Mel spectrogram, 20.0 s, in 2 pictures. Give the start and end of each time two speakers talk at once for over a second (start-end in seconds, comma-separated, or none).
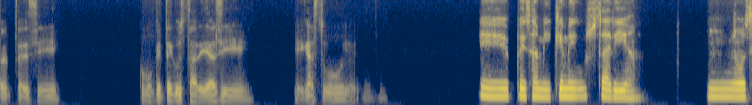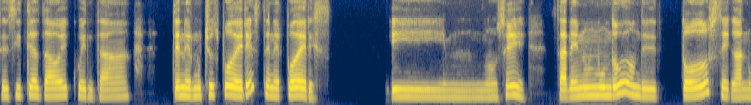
none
